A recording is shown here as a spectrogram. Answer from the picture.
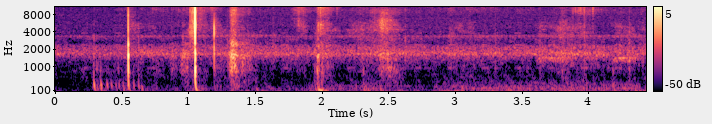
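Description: A handful of short sharp clicks and knocks in the first two seconds, the loudest about a second in, from a phone being handled against a window frame.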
